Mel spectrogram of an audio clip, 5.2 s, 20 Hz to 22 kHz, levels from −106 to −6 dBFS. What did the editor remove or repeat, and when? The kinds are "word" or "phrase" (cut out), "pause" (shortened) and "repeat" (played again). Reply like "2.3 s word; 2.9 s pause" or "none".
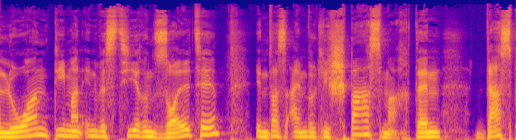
2.7 s word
